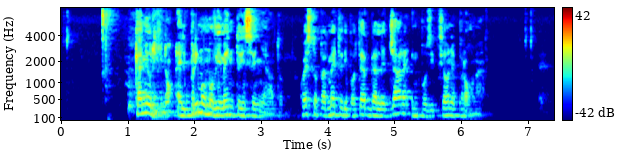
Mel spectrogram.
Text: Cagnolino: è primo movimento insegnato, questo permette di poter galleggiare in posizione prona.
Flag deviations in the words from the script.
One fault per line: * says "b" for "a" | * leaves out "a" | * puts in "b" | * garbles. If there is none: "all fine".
* puts in "il"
